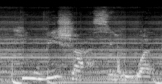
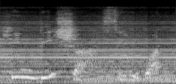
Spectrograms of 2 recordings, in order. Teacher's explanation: Sa pangungusap na ito, may antala pagkatapos ng salitang hindi.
